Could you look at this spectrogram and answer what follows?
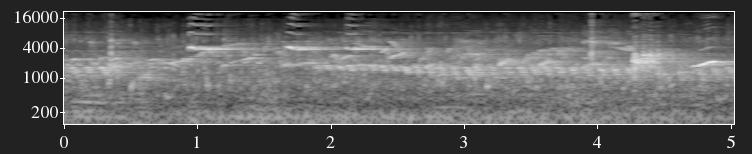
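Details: White-rumped shama in full vigorous song, meant to coax other shamas into singing: a continuous tangle of slurred warbles and harsh squawky notes, mid-to-high pitched, with a rising whistle near the end.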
